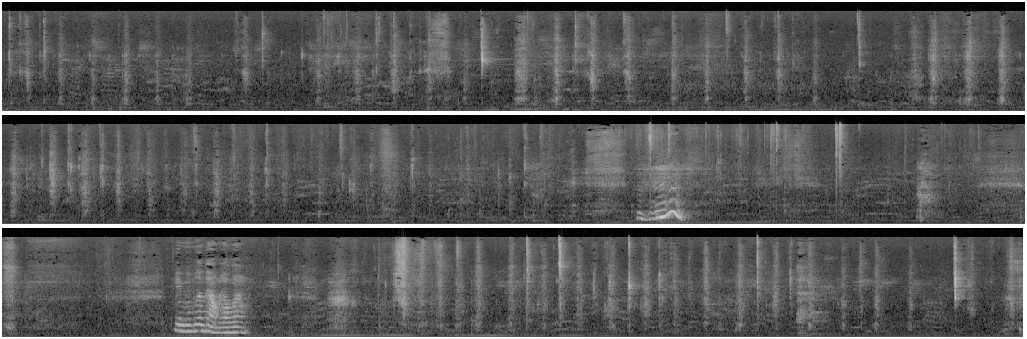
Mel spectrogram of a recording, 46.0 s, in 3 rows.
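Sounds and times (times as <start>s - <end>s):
person chewing crunchy food: 0.0s - 2.9s, 3.5s - 28.0s, 36.4s - 44.4s, 45.0s - 46.0s.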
